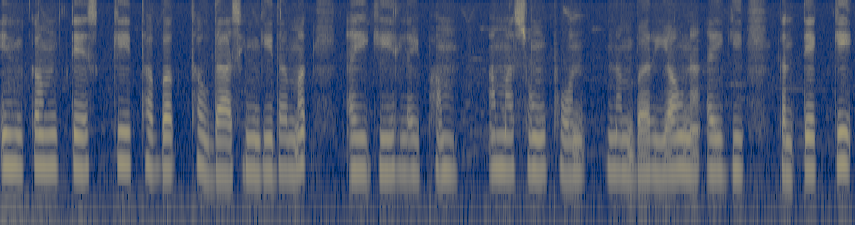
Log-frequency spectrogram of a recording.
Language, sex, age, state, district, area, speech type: Manipuri, female, 30-45, Manipur, Churachandpur, rural, read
